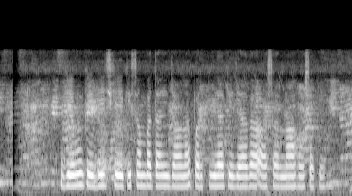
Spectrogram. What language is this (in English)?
Bhojpuri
